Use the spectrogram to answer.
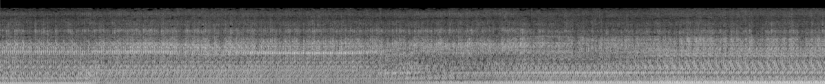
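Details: Nanni marine diesel with a rapid, steady knock under throttle, about three a second; oil change and obvious checks found nothing. Cured by refurbishing all injectors and adjusting valve clearances that were slightly out.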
